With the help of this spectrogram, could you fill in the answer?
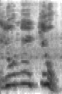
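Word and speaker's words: unique: तो यूनिक्यू, तो उसका उच्चारण यू हो रहा है, इसके लिए ए लग रहा है।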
